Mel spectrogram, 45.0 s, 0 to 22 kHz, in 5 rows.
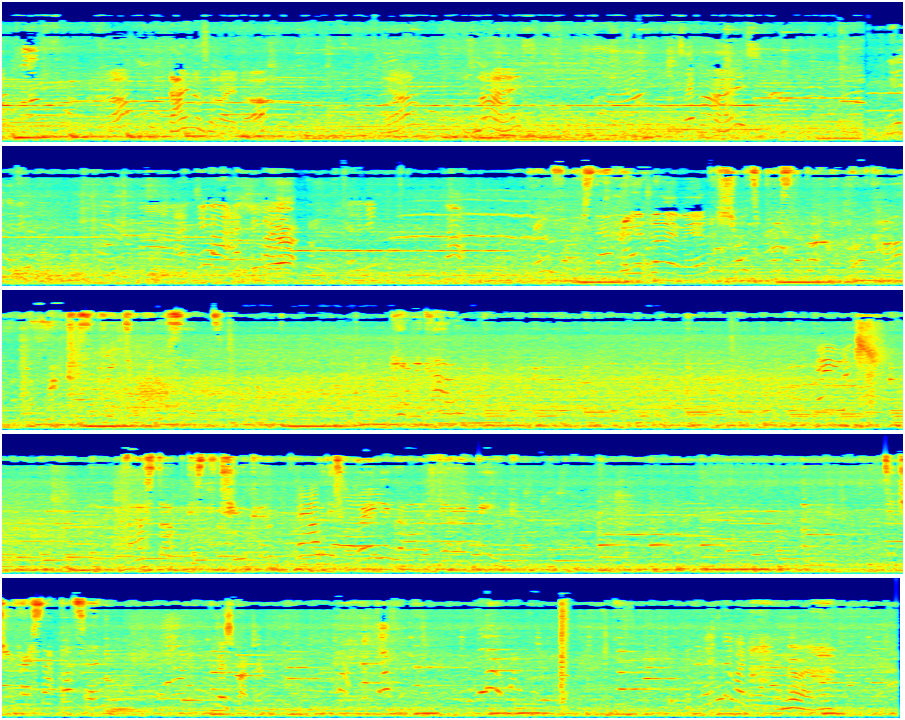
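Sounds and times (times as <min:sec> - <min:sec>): music from ride car speakers: 0:20.1 - 0:45.0.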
